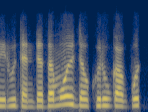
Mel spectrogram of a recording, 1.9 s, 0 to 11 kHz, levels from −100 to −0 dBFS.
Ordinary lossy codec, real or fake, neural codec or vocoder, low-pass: Opus, 24 kbps; fake; codec, 16 kHz, 0.7 kbps, FocalCodec; 7.2 kHz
